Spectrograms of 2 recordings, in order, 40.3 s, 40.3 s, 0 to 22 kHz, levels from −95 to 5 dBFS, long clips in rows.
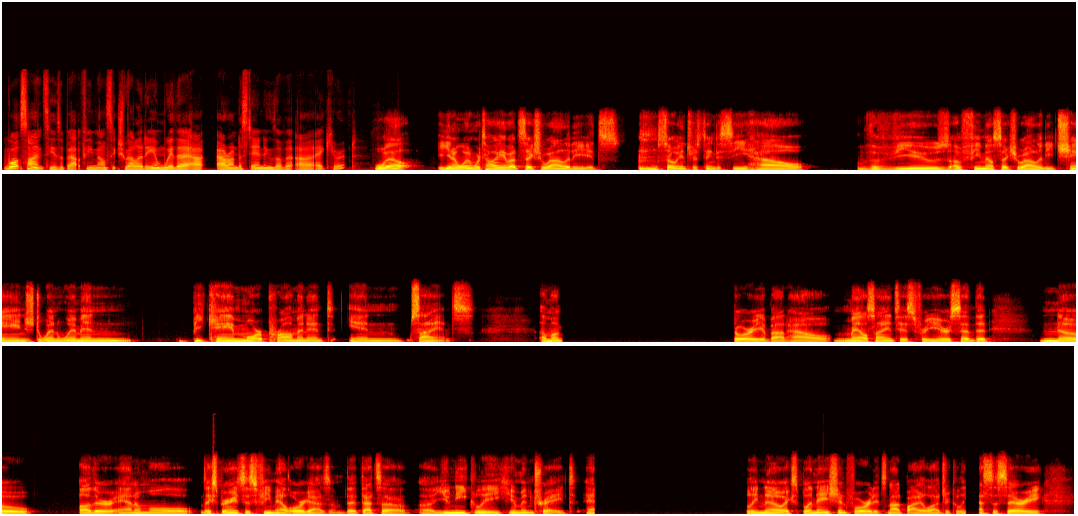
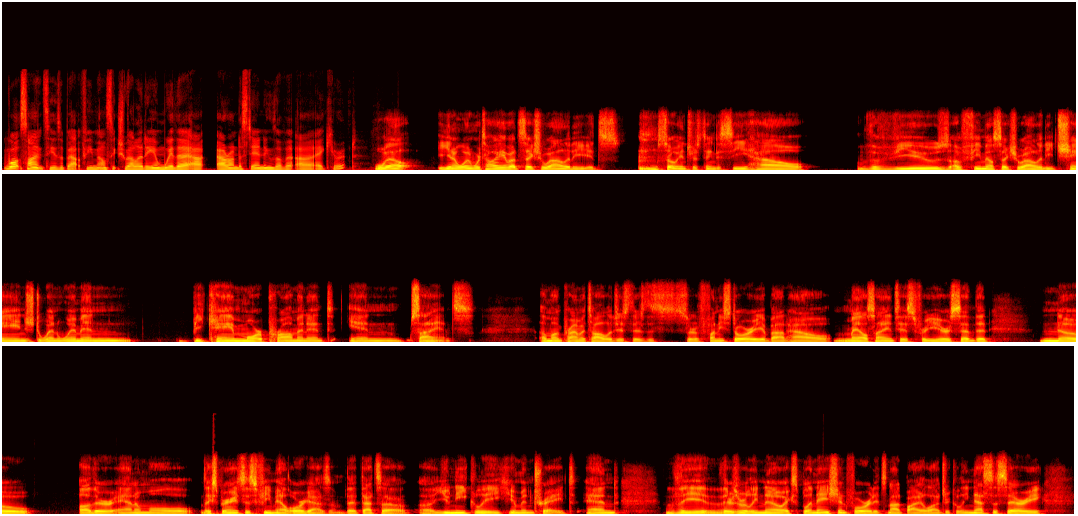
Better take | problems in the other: second | audio cutting out; at 20 s for 2 s, at 34 s for 2 s and at 39 s

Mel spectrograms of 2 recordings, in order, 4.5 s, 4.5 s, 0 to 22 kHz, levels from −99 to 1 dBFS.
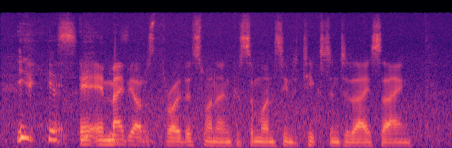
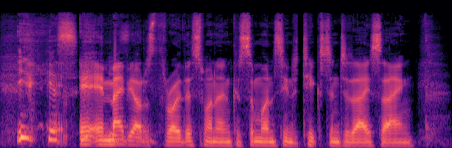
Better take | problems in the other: second | hiss; noticeable; throughout; 15 dB below the speech

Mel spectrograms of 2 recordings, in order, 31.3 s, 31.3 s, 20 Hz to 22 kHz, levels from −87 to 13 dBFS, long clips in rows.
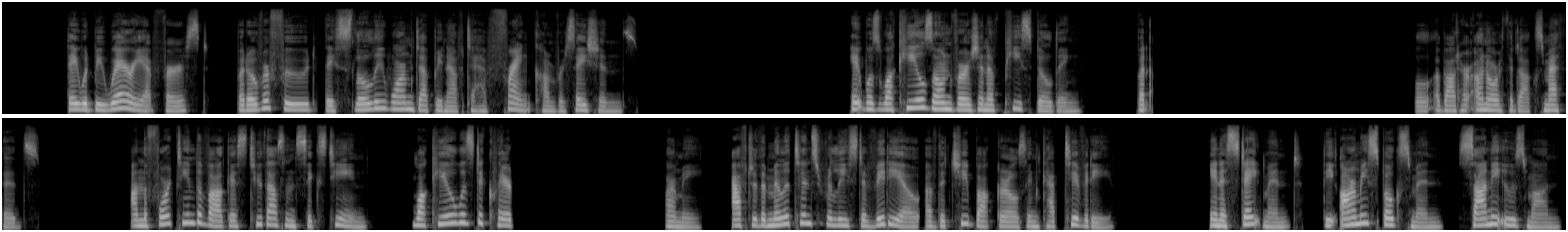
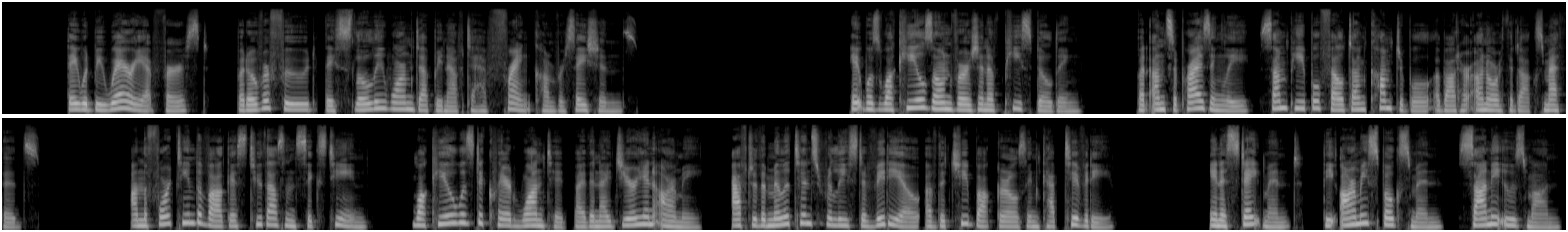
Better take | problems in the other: second | audio cutting out; at 12 s for 2.5 s and at 21 s for 1.5 s

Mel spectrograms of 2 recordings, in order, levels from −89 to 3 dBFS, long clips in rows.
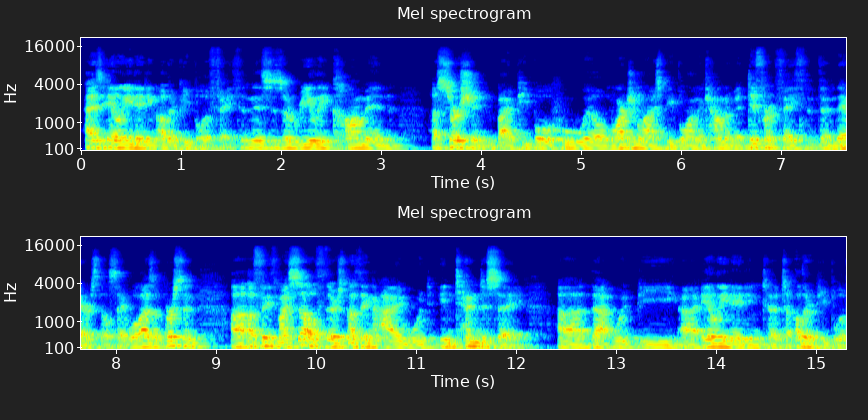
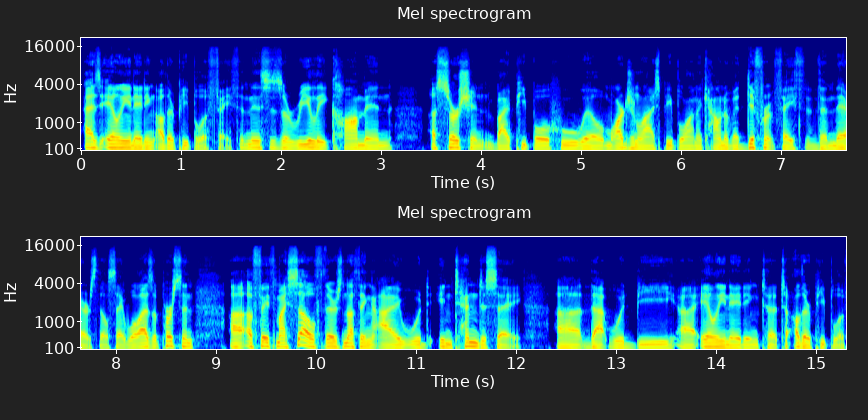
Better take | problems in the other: second | room echo; slight; dies away in 0.4 s // off-mic speech; far

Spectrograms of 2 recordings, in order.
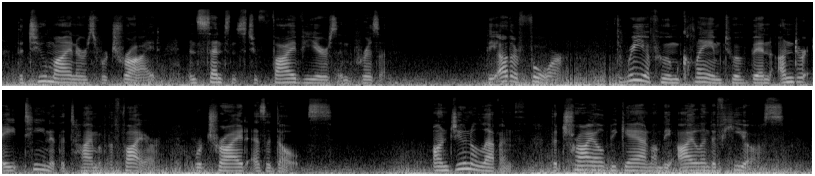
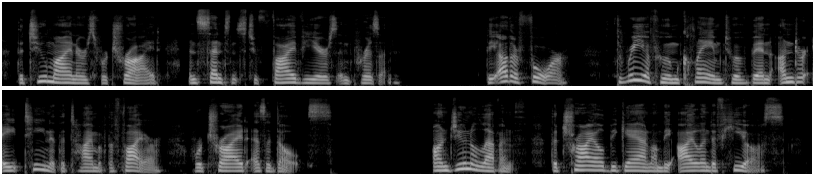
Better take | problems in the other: second | wind noise on the microphone; occasional gusts; 15 dB below the speech

